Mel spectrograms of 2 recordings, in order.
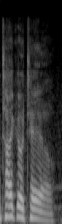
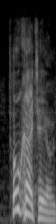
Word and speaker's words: Tokai Teio: And then psych, I'm building Taiko Teio. Tokai Teio, there we go. I mispronounced her name.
